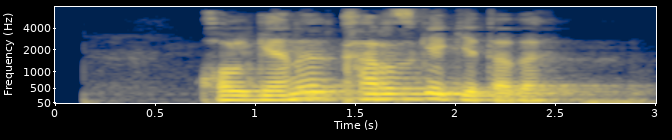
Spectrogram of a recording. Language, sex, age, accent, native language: Uzbek, male, 19-29, Toshkent viloyati, Uzbek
